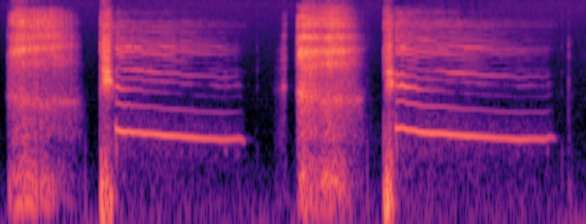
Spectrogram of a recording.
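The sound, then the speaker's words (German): A voice imitates snoring twice in a row, pretending to sleep: each time a rough, rasping inhale is followed by a long, drawn-out whistling exhale. It is fairly loud, with no other sounds. “Dann tut er so, als ob er schnarchend schlafen würde.”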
